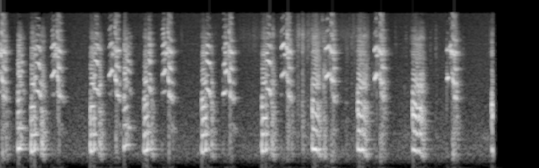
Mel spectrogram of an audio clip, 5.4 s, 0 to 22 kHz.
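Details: Peregrine falcons at Heidelberg, Germany, the male and a new unringed female, 17 February 2023: strident, buzzy calls given in an unbroken rapid series of about fifteen notes, then abrupt silence.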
